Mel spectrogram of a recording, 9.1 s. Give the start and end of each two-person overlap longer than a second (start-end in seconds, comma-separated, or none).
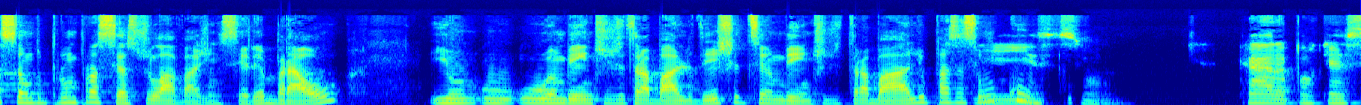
none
